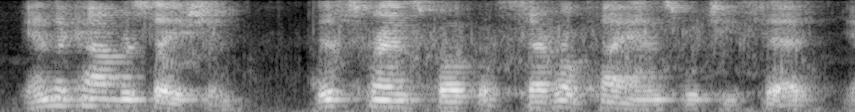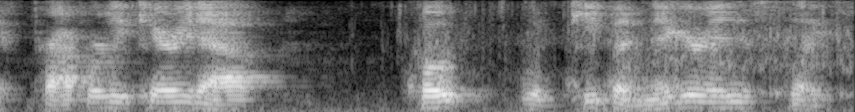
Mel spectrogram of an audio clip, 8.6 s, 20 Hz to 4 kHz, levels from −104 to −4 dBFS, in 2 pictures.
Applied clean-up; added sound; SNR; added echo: neural separator model SepFormer DNS4.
